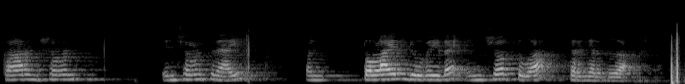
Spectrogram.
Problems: background sounds at intervals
